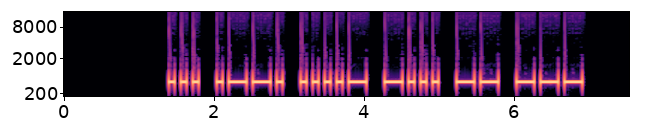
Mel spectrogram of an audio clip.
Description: Morse code, heard as a keyed tone, about 15 wpm, 700 Hz. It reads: SP4BMO
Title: DXCC-100 Call Signs - 6 Characters - Repeated 3x - 15wpm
